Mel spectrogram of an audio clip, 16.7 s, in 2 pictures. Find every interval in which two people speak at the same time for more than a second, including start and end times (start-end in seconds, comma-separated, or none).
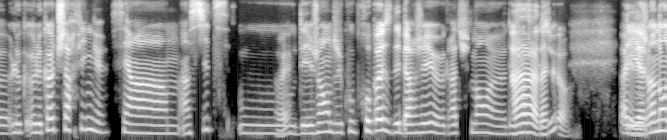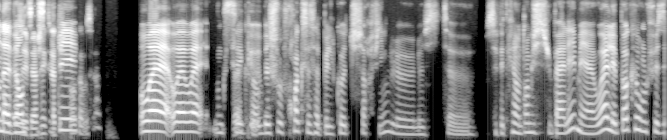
7.9-9.4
